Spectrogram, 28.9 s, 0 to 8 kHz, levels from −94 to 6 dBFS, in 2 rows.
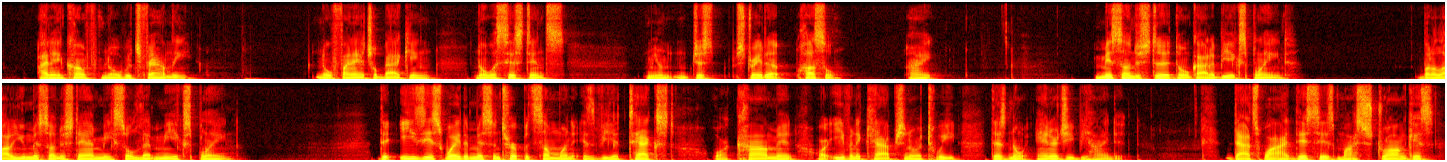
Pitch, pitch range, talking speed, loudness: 105 Hz, 100-115 Hz, 135 wpm, -21 LUFS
